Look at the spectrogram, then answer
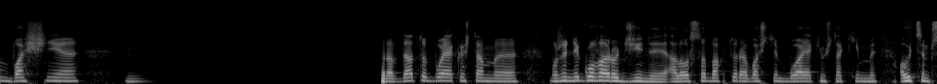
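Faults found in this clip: Short concealed packet loss, 1.16–1.20 s: brief smear where about 20 ms never arrived in time. Jitter buffer/decoder patched the hole by extending the preceding sound, then blended back. Heard as a quick wobble.

Long network dropout, 1.30–3.83 s: about 2.5 s gone. Concealment buzz or hiss fades out within a few tenths, then roughly 2.2 s of near-silence, and audio resumes with that chunk missing. Likely an upstream network stall. Band-limiting to 8 kHz fits G.722 at 64 kbps.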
